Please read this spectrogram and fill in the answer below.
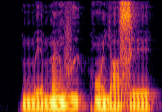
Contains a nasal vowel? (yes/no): yes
